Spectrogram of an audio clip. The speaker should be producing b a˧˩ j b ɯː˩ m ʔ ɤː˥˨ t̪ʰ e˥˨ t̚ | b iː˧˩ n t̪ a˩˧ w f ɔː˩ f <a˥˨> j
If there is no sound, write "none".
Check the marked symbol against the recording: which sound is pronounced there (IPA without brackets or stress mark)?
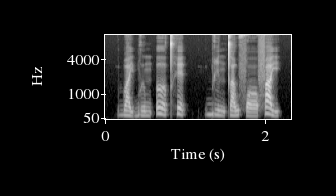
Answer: a˥˨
